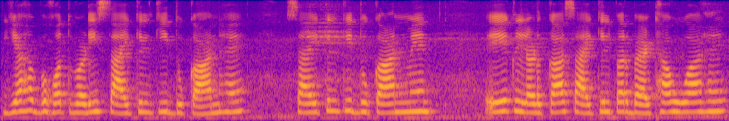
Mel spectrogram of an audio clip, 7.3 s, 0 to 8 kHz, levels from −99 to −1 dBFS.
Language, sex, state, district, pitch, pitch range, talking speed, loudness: Hindi, female, Uttar Pradesh, Hamirpur, 235 Hz, 220-245 Hz, 165 wpm, -22 LUFS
